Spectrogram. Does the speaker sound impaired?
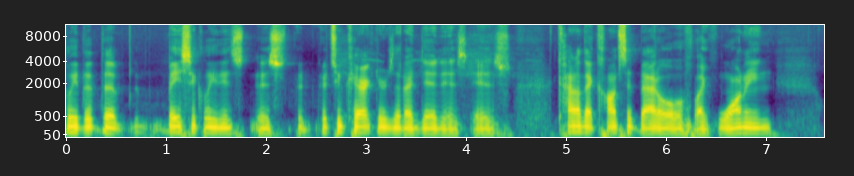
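Yes: cleft lip and palate.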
